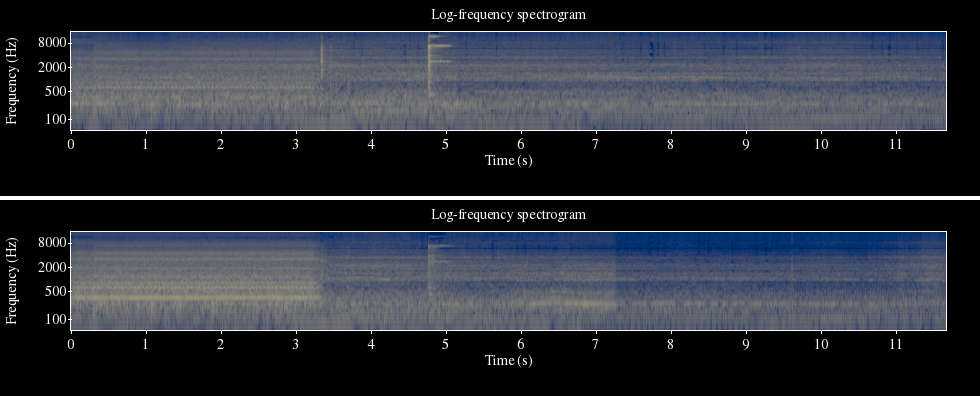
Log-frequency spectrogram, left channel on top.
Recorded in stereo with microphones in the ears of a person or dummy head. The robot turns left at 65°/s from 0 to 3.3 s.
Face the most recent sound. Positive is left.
turn(degrees=70)  # may be behind; listen again after turning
